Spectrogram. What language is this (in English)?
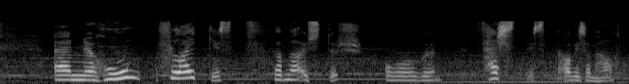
Icelandic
